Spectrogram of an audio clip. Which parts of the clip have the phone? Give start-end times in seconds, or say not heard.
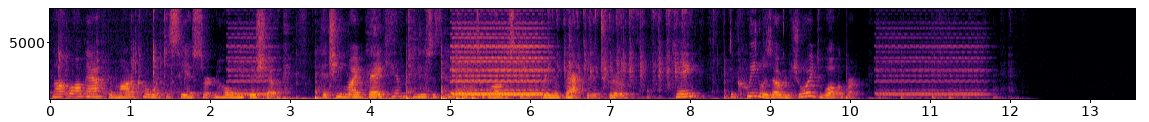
2.2-2.9, 5.0-6.3, 10.3-11.8.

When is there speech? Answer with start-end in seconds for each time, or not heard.
0.0-10.1.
